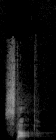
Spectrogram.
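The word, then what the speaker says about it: Stop (стоп): But now, once what was once hidden is now revealed, and now as you're driving, you're probably going to stop. Now, if you sound this out in Cyrillic, you know what it says? Stop. That's how you pronounce it. Yeah, S-T-O-P. Yeah, it's stop.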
